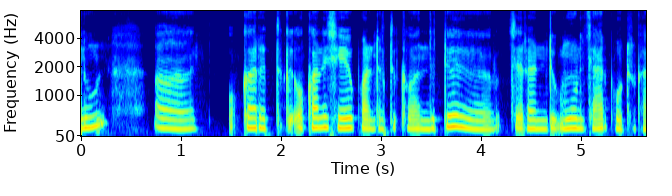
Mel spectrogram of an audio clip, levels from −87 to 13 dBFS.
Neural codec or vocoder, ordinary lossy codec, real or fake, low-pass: codec, 16 kHz, 4 kbps, FunCodec, trained on LibriTTS, 50 frames a second; none; fake; none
